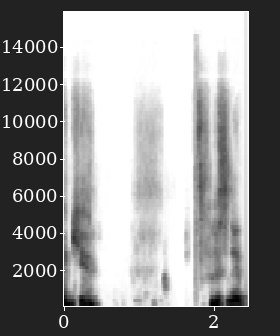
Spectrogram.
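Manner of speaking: tearful speech, crying through the words. Ending a speech to someone loved for years, crying while talking. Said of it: "Sorry for the tears again".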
